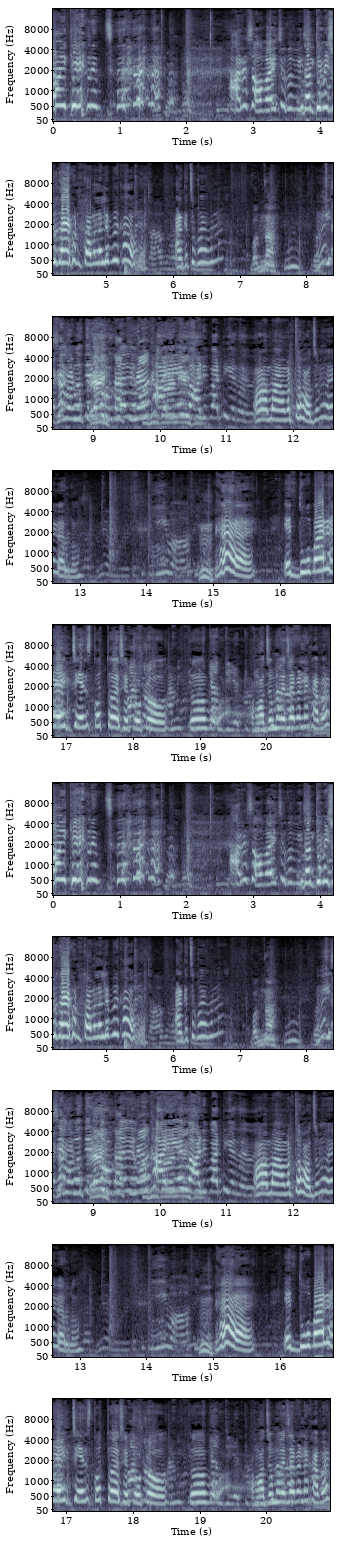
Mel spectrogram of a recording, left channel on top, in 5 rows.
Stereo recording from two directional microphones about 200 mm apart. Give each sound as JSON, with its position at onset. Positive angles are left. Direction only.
{"t": 0.0, "sound": "a sound", "side_deg": 0}
{"t": 1.0, "sound": "chuckle", "side_deg": 20}
{"t": 2.6, "sound": "a sound", "side_deg": 35}
{"t": 3.7, "sound": "a woman's voice", "side_deg": 0}
{"t": 8.3, "sound": "a woman's voice", "side_deg": -15}
{"t": 8.9, "sound": "a woman's voice", "side_deg": -5}
{"t": 9.8, "sound": "a woman's voice", "side_deg": -20}
{"t": 11.4, "sound": "a woman's voice", "side_deg": 0}
{"t": 15.0, "sound": "a woman's voice", "side_deg": 0}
